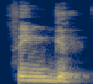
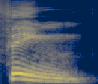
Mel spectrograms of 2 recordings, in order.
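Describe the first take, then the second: First: The final g is heard as a hard sound. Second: The final g is not heard separately. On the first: The speaker calls it wrong. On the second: The speaker calls it right.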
